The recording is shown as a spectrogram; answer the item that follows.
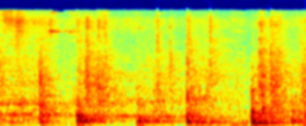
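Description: Four irregularly spaced thumps or knocks in quick succession, the loudest near the end.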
